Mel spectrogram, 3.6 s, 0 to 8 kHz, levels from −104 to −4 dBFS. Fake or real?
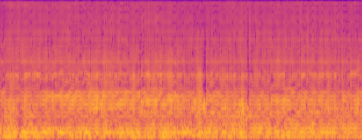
fake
